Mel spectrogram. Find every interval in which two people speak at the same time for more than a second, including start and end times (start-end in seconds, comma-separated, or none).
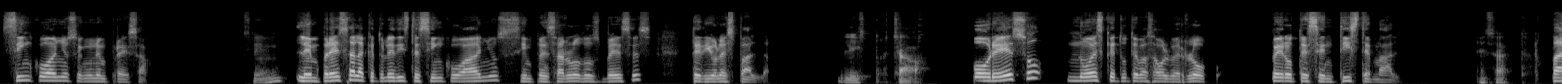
none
